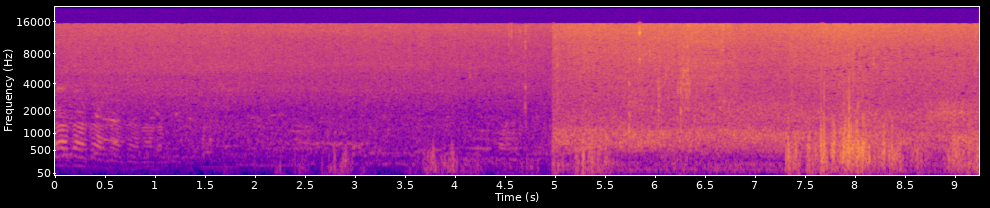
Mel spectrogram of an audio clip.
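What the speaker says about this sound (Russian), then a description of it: "Немножко начал стихать ветер." Wind gusts against the microphone while fishing, quieter at first and then swelling into a louder, rougher rush in the second half, with faint voices underneath.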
